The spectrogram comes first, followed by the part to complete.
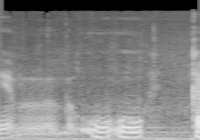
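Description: A man's voice in a pause of his talk: a low, drawn-out hesitation sound, then a few short murmured syllables before he speaks clearly again.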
